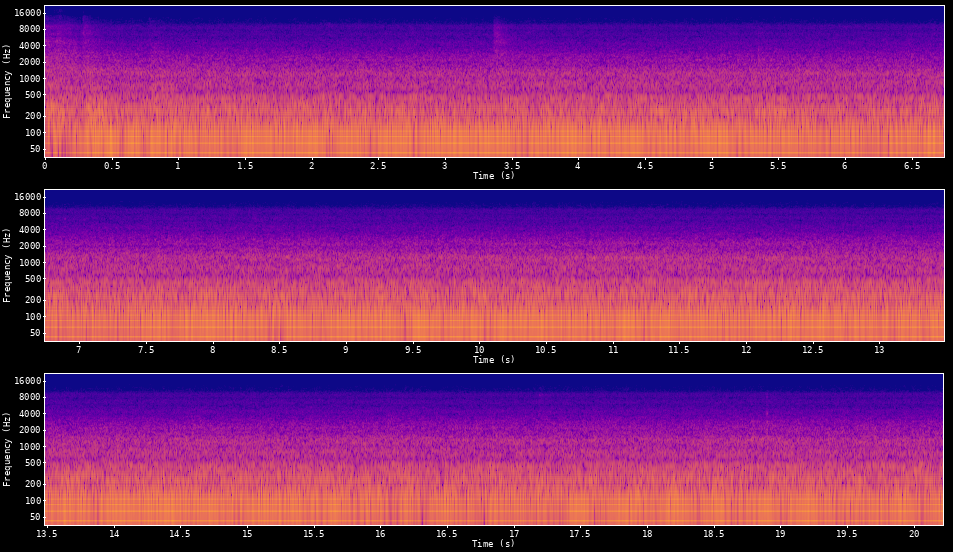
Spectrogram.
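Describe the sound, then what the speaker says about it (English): Haughton traction elevator motor running during a slow ride at a Dillard's in Belden Village Mall, Canton, Ohio: a steady low hum and whirring drone, constant and unchanging throughout with no speech. "let's listen to the motor"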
